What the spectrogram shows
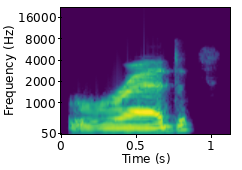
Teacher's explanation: our tongue is coming close to that alveolar ridge for you know words like red but it's not making total um contact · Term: american r sound, American R sound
